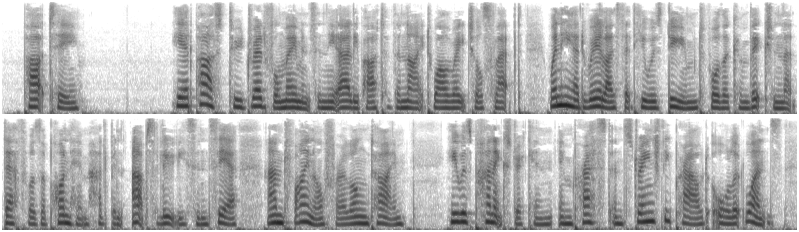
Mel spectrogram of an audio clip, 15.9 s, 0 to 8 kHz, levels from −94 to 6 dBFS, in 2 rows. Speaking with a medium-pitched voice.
Yes: medium, 180 Hz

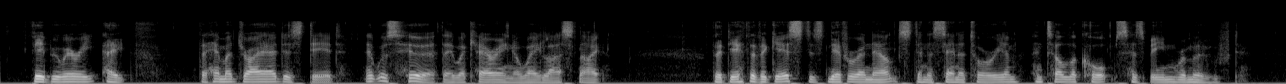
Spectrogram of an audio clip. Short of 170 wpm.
Yes: average, 150 wpm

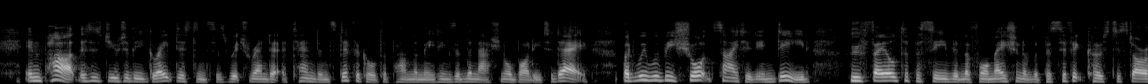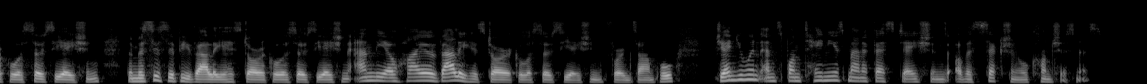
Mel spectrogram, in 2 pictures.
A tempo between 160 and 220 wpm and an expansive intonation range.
Yes: average, 165 wpm; wide, 5.9 semitones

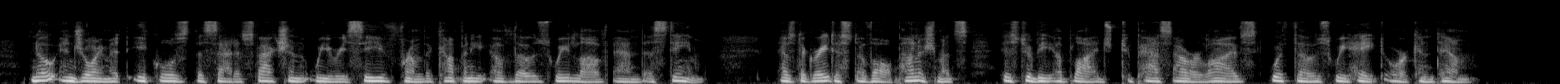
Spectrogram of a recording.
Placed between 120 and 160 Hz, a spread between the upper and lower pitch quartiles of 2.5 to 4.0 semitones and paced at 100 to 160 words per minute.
Yes: medium, 140 Hz; average, 3.4 semitones; average, 140 wpm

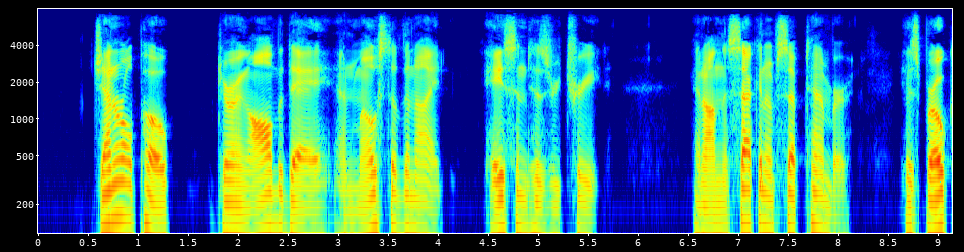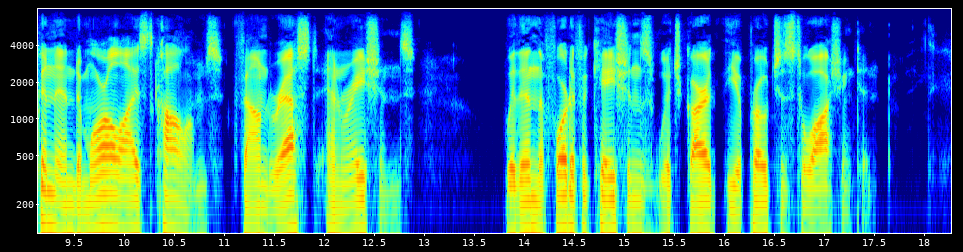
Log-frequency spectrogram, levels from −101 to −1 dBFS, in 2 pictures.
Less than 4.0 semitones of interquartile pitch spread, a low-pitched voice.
Yes: average, 3.0 semitones; low, 105 Hz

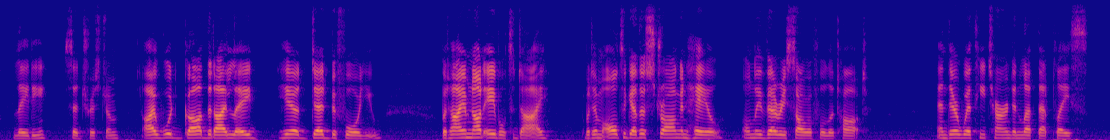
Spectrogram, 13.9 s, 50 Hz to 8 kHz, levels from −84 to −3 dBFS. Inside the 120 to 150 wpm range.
No: average, 170 wpm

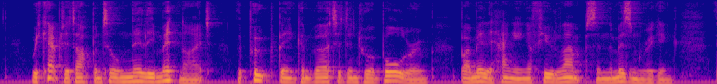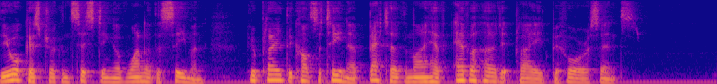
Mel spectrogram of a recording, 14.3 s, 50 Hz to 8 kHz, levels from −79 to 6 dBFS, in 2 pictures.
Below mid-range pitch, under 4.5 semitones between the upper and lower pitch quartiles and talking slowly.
No: low, 105 Hz; average, 3.3 semitones; average, 195 wpm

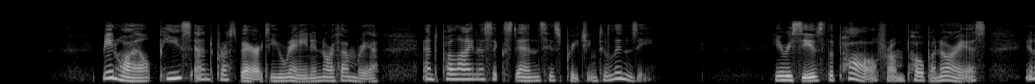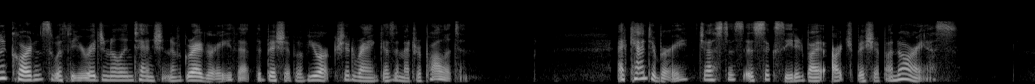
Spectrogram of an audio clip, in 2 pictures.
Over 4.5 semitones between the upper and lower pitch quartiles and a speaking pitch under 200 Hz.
Yes: wide, 5.4 semitones; medium, 185 Hz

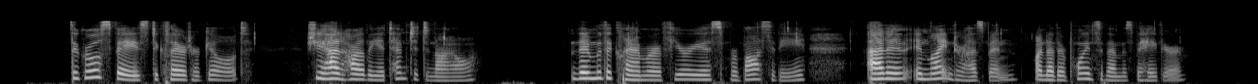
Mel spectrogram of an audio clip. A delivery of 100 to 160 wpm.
Yes: slow, 135 wpm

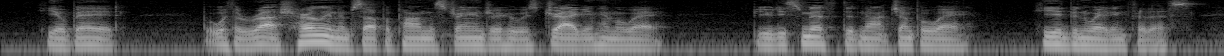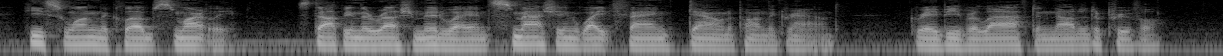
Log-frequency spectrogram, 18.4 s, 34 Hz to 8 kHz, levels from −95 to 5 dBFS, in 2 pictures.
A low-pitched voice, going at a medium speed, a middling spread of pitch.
No: very low, 95 Hz; average, 165 wpm; narrow, 1.5 semitones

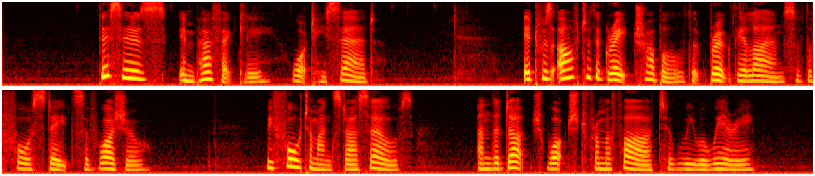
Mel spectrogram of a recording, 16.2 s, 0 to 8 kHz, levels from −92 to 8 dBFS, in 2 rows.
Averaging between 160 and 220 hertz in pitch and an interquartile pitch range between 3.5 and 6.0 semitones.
Yes: high, 190 Hz; average, 4.3 semitones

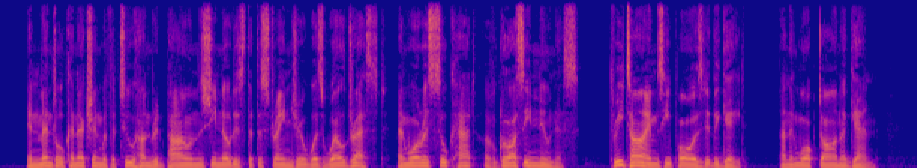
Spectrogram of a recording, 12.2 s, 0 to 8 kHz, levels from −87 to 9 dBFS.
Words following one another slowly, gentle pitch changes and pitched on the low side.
No: average, 175 wpm; narrow, 2.3 semitones; low, 120 Hz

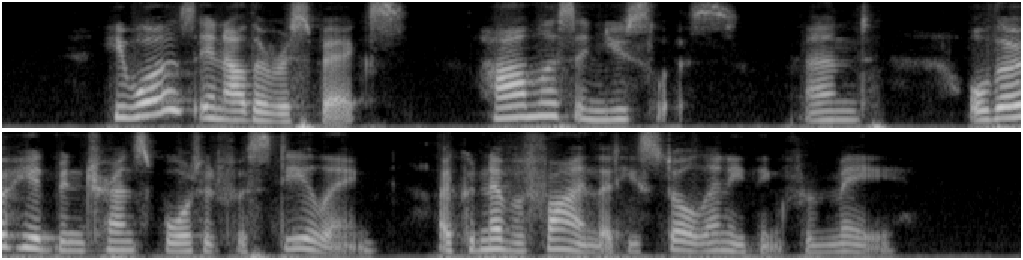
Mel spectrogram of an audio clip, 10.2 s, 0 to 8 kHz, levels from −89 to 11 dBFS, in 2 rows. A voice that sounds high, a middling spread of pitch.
Yes: high, 210 Hz; average, 4.6 semitones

